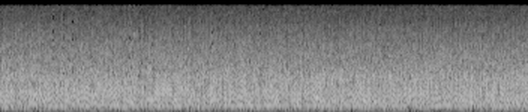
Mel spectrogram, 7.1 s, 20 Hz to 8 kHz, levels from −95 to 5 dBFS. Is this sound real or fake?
fake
